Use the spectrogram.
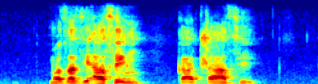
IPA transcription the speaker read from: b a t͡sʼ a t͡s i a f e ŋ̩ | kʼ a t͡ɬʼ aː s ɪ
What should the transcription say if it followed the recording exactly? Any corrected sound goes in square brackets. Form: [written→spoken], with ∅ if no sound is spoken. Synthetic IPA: [b→m] a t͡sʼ a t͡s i a [f→s] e ŋ̩ | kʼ a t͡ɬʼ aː s ɪ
